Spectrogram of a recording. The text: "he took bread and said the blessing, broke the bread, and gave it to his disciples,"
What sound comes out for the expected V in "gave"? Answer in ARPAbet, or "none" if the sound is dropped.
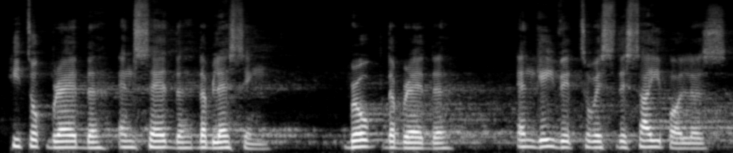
V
